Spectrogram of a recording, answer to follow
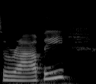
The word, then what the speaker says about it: Sarabi: I'm saying it right it's actually pronounced Sarabi so I'm sorry I've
